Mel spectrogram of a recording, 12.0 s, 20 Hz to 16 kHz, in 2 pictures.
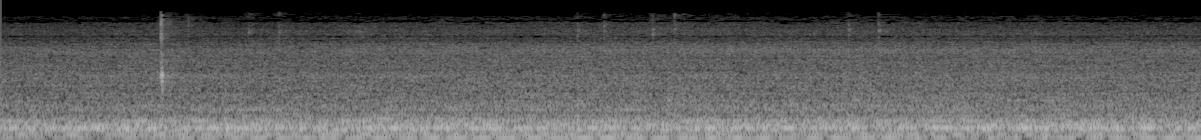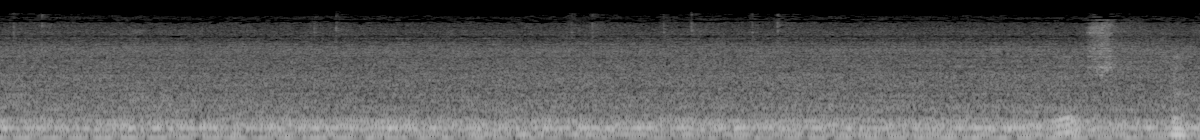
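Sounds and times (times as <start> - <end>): shop fan rushing: 0.0 - 12.0.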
